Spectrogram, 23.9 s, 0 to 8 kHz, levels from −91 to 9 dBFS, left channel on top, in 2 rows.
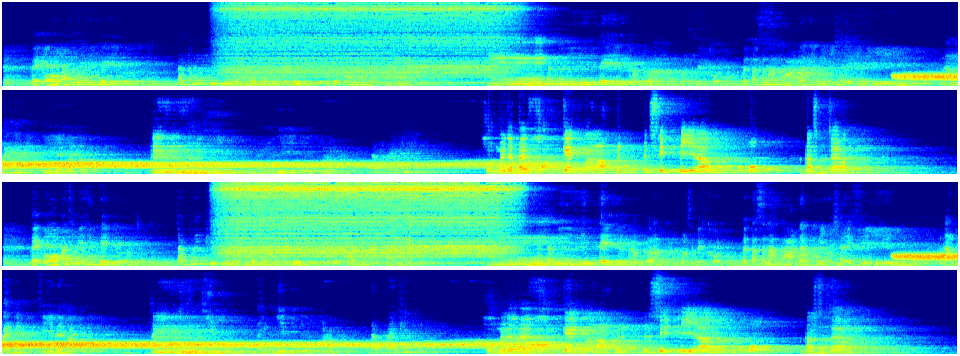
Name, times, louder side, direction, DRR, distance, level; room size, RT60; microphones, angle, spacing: voice 1, 0.0-5.2 6.6-11.2 11.7-12.9 13.8-14.9 15.1-16.1 16.5-17.0, right 1 dB, 70° right, -8 dB, 6.4 m, -31 dB
sound 1, 2.6-6.6, right 10 dB, 30° right, 0.6 m, -23 dB
voice 2, 6.0-6.8 13.8-14.5 17.9-21.4 21.9-22.5, left 2 dB, 80° left, 2 dB, 3.5 m, -25 dB
sound 2, 11.1-18.8, right 2 dB, 55° right, 6.6 m, -22 dB
27.0 x 26.0 x 8.4 m, 2.4 s
head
